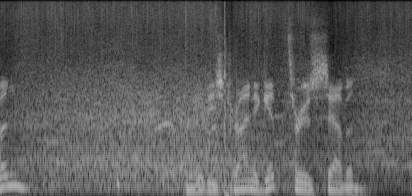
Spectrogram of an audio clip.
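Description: A bat cracks against a ball.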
